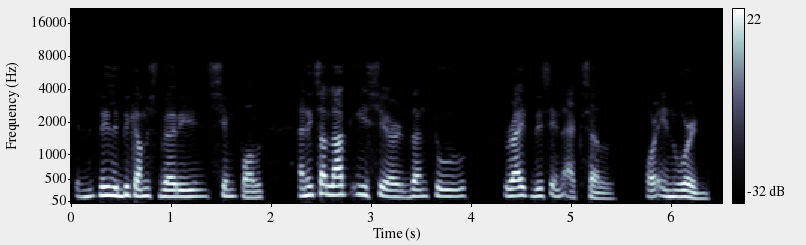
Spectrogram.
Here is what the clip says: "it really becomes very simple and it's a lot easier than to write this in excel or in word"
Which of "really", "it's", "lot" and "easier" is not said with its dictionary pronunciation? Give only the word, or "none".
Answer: easier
